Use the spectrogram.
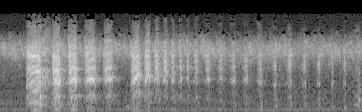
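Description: A rapid series of high, chirpy peeps from young chicks, starting loud and spaced, then quickening into a steady, slightly softer run of calls with no talking.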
